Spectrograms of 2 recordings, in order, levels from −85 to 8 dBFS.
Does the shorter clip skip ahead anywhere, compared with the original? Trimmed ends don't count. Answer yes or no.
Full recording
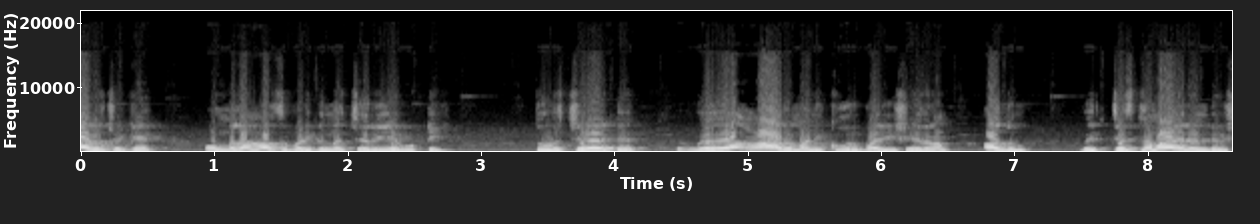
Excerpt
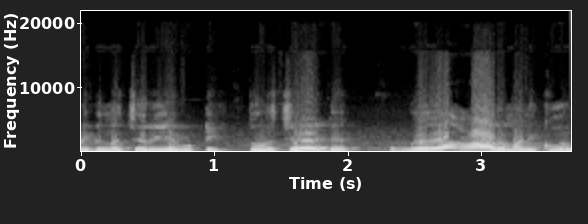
yes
